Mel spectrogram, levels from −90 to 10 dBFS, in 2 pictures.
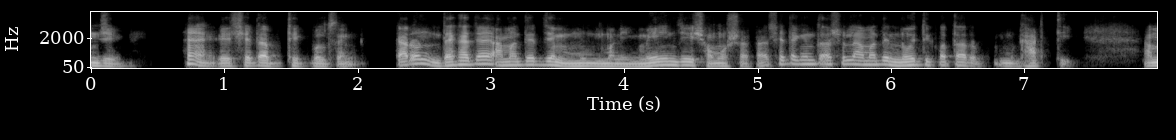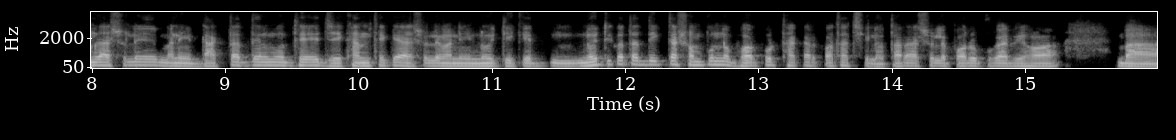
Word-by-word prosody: জি। 95 - 0 0.6
হ্যাঁ, - - +5
এ - - +3
সেটাপ 110 -2 +5
ঠিক 100 -4 -2
বলছেন। 90 -2 -2 0.4
কারণ 180 - +4 0.2
দেখা 140 +5 +6
যায় 170 0 +5
আমাদের 130 +3 +1
যে 135 - +4 0.2
মু 100 - +2 0.2
মানে 90 -1 -1 0.2
মেইন 125 +5 +4
যেই 130 -2 +2
সমস্যাটা 95 0 -3
সেটা 160 +2 -1
কিন্তু 165 0 -1
আসলে 160 0 -2
আমাদের 150 0 +1
নৈতিকতার 130 -2 0 0.2
উম 100 - -2
ঘাটতি। 105 0 -4 0.6
আমরা 120 +2 +4
আসলে 125 +1 -4 0.2
মানে 105 0 +2 0.2
ডাক্তারদের 115 +4 0
মধ্যে 120 +1 0 0.2
যেখান 105 +1 +1
থেকে 115 +1 -1
আসলে 105 +1 -2
মানে 100 0 +2
নৈতিকের 100 0 -1
উম 100 -1 0
নৈতিকতার 150 +4 +1
দিকটা 145 +1 +1
সম্পূর্ণ 135 +2 +1
ভরপুর 110 +4 +2
থাকার 115 +1 -3
কথা 105 +1 -2
ছিল। 90 -4 -6
তারা 100 +2 +1
আসলে 105 +1 -3
পরোপকারী 100 -1 0
হওয়া 95 -1 +2 0.5
বা 95 - +6
110 Hz, 175 wpm, -23 LUFS, 100-130 Hz, 0.6 s, দেখা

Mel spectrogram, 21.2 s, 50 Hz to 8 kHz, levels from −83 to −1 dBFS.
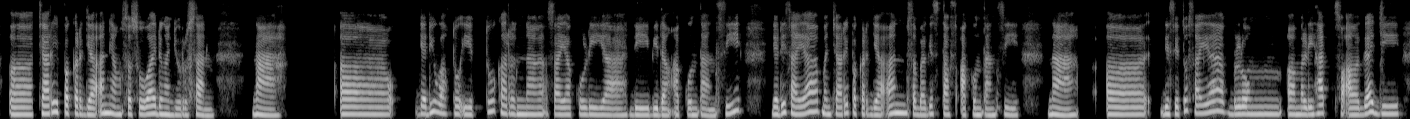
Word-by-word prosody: eee, 175 0 +3
cari 205 +4 +4
pekerjaan 200 -1 +2
yang 180 -2 0
sesuai 180 +1 +2
dengan 175 -2 +3
jurusan 160 -2 -1 0.6
nah, 155 -3 +1 0.9
eee, 180 -1 +2 0.4
jadi 185 +4 +1
waktu 195 -3 -1 0.2
itu 175 +8 -6
karena 180 -3 0
saya 170 -1 0
kuliah 165 -2 -1
di 160 0 +1
bidang 160 0 +1
akuntansi 165 - -2 0.5
jadi 180 +4 +3
saya 190 +2 +2 0.2
mencari 180 +1 0
pekerjaan 185 +3 +1
sebagai 165 +1 -1
staf 175 -2 -4
akuntansi. 165 0 -2 0.5
Nah, 165 -2 +1 0.5
eee, 175 0 +2 0.2
disitu 180 +6 0
saya 230 +5 0
belum, 185 -1 +2 0.5
eee, 180 0 +1
melihat 180 +4 +1
soal 165 -2 +1
gaji, 190 -2 +1
175 Hz, 95 wpm, -25 LUFS, 170-190 Hz, 0.9 s, cari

